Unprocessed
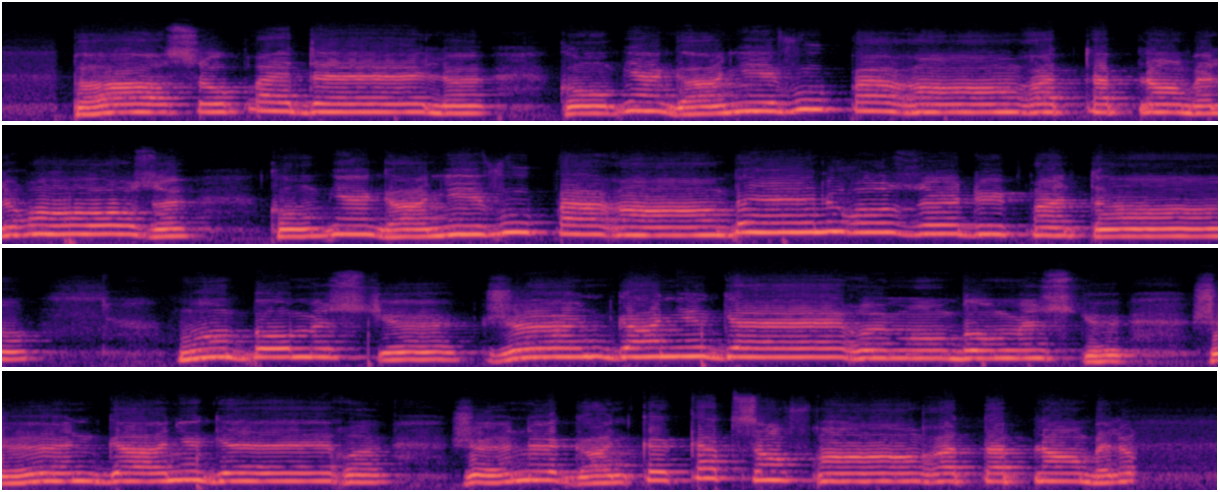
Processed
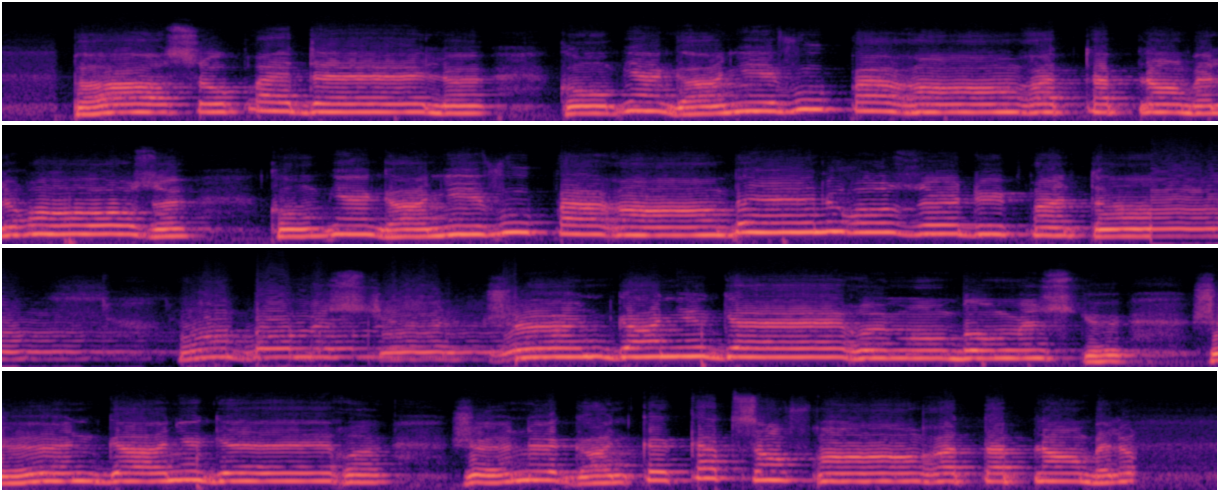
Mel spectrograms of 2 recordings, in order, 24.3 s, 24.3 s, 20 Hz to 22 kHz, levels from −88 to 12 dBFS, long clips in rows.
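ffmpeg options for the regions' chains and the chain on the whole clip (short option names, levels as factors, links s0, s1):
-filter_complex "[0:a]asettb=1/sr,asplit=3[s0][s1][s2];[s0]atrim=end=11.824[s3];[s1]atrim=start=11.82:end=14.73,asetpts=PTS-STARTPTS,afade=t=in:d=0.004:c=qsin,afade=t=out:st=2.906:d=0.004:c=qsin,highpass=360,volume=15,asoftclip=hard,volume=0.0668,asplit=2[s4][s5];[s5]adelay=314,lowpass=f=2500:p=1,volume=0.376,asplit=2[s6][s7];[s7]adelay=314,lowpass=f=2500:p=1,volume=0.36,asplit=2[s8][s9];[s9]adelay=314,lowpass=f=2500:p=1,volume=0.36,asplit=2[s10][s11];[s11]adelay=314,lowpass=f=2500:p=1,volume=0.36[s12];[s4][s6][s8][s10][s12]amix=inputs=5:normalize=0,atrim=end_sample=128331[s13];[s2]atrim=start=14.726[s14];[s3][s13]acrossfade=d=0.004:c1=hsin:c2=qsin[s15];[s15][s14]acrossfade=d=0.004:c1=qsin:c2=hsin"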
